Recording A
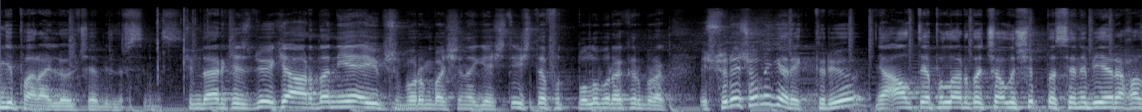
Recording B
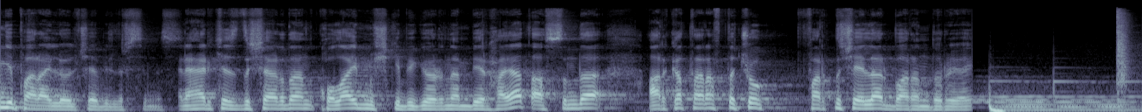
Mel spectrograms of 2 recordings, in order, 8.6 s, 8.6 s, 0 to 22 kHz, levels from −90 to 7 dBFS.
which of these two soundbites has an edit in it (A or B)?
A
